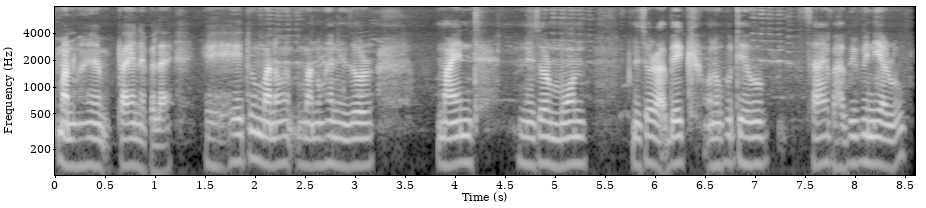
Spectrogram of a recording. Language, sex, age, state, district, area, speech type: Assamese, male, 30-45, Assam, Golaghat, rural, spontaneous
